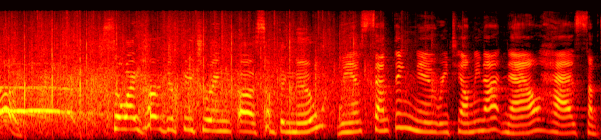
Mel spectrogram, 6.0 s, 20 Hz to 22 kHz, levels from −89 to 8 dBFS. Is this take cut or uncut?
uncut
